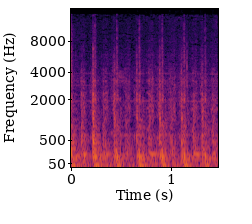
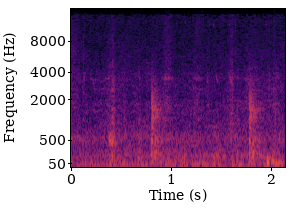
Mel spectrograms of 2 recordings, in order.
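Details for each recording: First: ZAZ Tavria rear hatch: quick regular metallic clunks, four or five a second, as the hatch is shaken; lock moves and the whole hatch plays loosely, guide to be replaced and lock mounting torn out of the body. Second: Tavria rear hatch after repair (drilled-in rubber stop bumpers replacing torn seal that left a gap): hatch shaken while closed gives only soft dull bumps, no knocking or rattle, holds firmly.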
